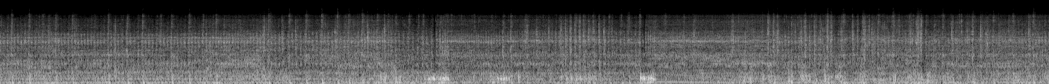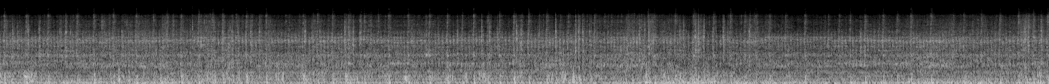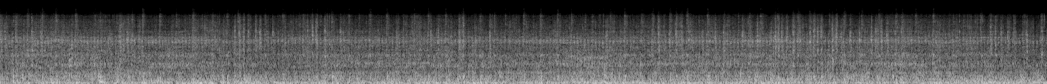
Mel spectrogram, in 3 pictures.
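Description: Husqvarna TE 250i two-stroke enduro motorcycle engine running at low revs while the bike is ridden along a dirt trail, with a few short louder bursts about four to six seconds in.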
